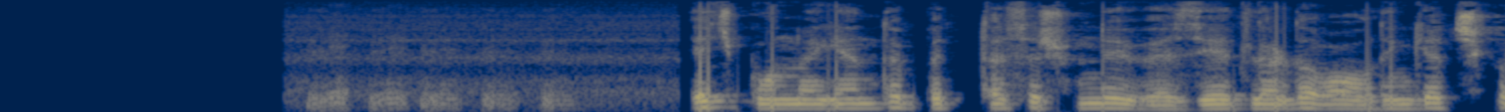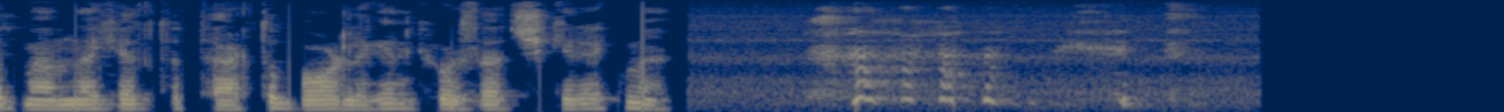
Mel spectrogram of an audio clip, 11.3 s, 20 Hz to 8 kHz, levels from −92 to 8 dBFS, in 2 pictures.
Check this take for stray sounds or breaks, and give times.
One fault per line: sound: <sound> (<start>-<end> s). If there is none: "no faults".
sound: laugh (1.1-2.2 s)
sound: laugh (8.7-10.2 s)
